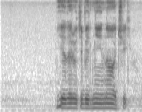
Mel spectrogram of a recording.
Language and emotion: Russian, neutral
